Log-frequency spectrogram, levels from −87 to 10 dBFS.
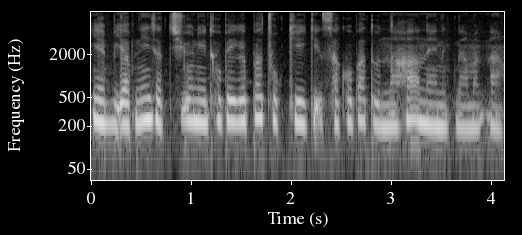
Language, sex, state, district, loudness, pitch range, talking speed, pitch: Garo, female, Meghalaya, West Garo Hills, -15 LUFS, 205-235 Hz, 145 wpm, 225 Hz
